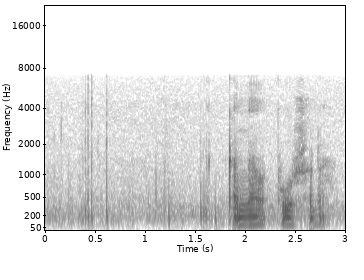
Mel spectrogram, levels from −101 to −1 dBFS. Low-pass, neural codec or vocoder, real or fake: 7.2 kHz; none; real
